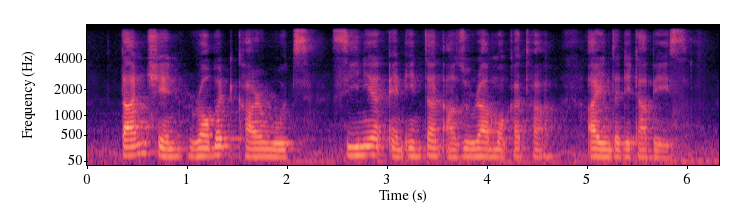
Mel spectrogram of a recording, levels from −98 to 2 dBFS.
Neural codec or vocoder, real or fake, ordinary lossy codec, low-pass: codec, 24 kHz, 3.1 kbps, DualCodec; fake; none; 7.2 kHz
